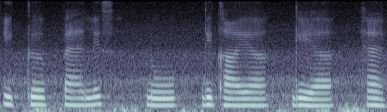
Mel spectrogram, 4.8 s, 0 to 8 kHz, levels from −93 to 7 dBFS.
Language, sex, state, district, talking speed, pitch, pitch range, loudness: Punjabi, female, Punjab, Kapurthala, 75 wpm, 190 Hz, 180-200 Hz, -16 LUFS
